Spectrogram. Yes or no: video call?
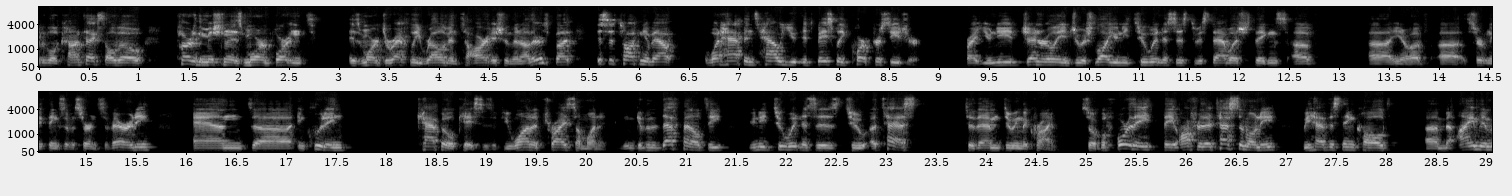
yes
